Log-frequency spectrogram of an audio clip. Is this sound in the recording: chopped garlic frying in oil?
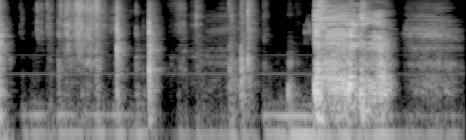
no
